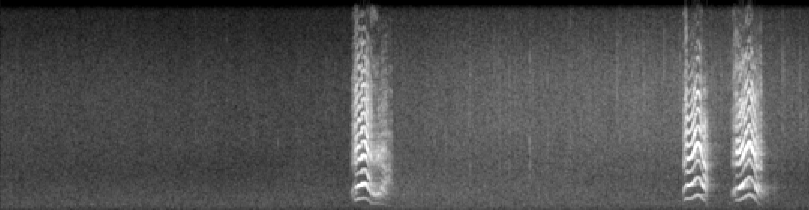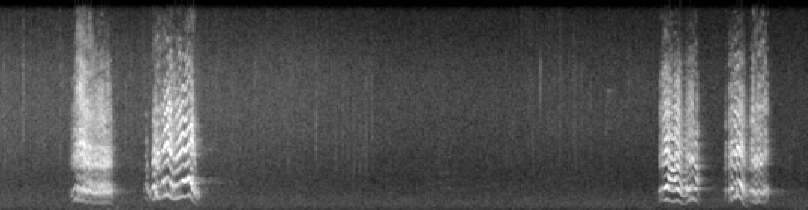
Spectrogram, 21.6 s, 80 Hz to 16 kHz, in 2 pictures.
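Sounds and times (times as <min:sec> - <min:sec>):
faint background noise: 0:00.0 - 0:21.5
harsh wavering bird squawks: 0:04.7 - 0:05.3, 0:09.1 - 0:10.4, 0:11.7 - 0:13.7, 0:19.6 - 0:21.2.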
